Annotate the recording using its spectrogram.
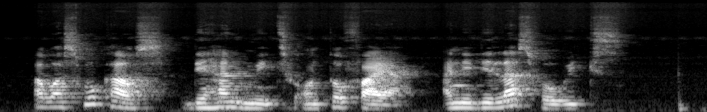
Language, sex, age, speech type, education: Nigerian Pidgin, male, 15-29, spontaneous, tertiary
